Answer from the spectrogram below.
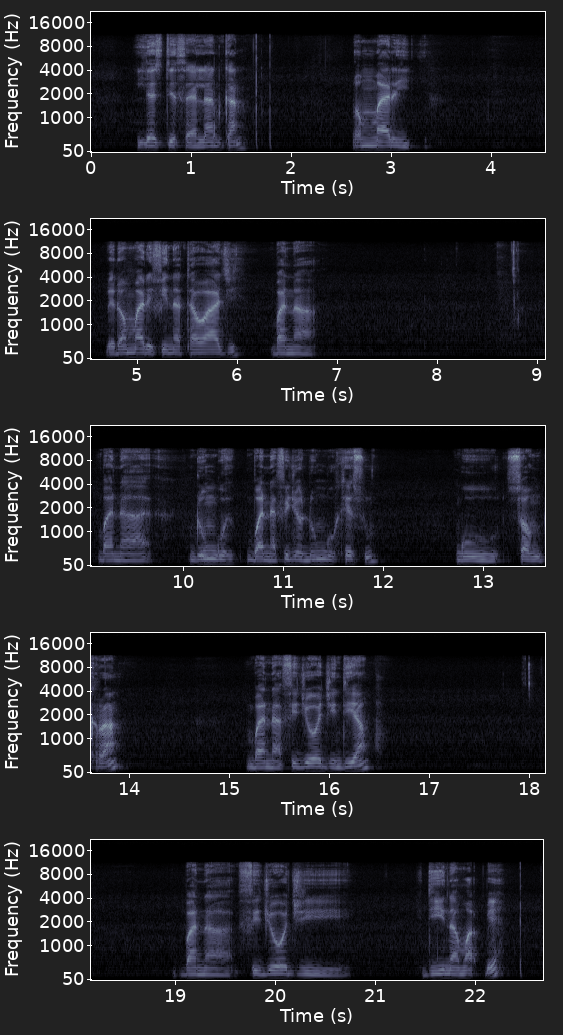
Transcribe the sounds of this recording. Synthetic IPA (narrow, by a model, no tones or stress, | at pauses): lesdɛθajlankan | ɗɔnmaɾi | ɓɛɗɔmːaɾifinatawad͡ʒi | bana | bana | duŋɡubanafid͡ʒɔduŋɡukesu | ŋɡusɔŋkɾan | banafid͡ʒoːd͡ʒindijam | banafid͡ʒod͡ʒi | diːnamaɓːɛ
